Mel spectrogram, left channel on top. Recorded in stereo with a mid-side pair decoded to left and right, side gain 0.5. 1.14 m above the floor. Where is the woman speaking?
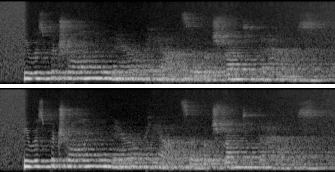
35° right, 2.5 m.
